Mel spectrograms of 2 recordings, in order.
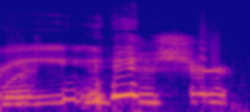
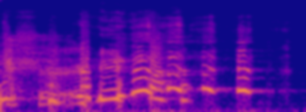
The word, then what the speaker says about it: Worcestershire: Worcestershire. Worcestershire. Some people haven't pronounced it.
